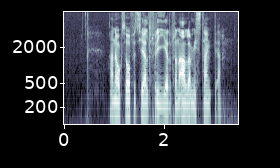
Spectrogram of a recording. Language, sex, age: Swedish, male, 18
